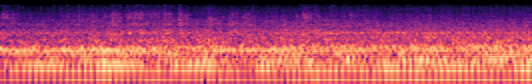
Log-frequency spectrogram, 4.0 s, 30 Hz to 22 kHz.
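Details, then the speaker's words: Hayter Harrier 48 460 series mower outside after replacing the drive chain for lost drive: steady, even engine drone at constant speed with no misses, knocks or grinding, and the mower drives; normal running. "So, it's now doing what it's supposed to do."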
